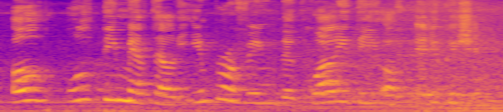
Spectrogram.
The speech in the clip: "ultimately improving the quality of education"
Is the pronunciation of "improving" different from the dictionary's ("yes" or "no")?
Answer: no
